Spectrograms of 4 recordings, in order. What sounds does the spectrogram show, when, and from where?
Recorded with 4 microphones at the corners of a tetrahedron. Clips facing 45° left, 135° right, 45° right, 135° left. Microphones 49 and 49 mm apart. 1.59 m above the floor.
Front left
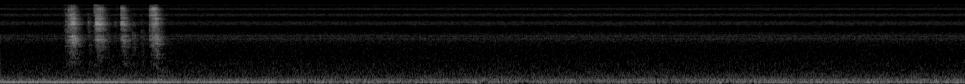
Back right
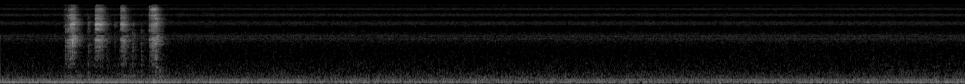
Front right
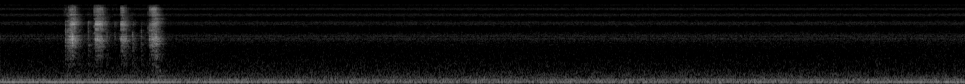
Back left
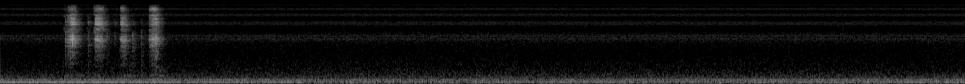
0.7 s a camera shutter: 150° right, 2 m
